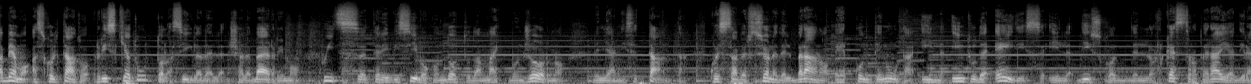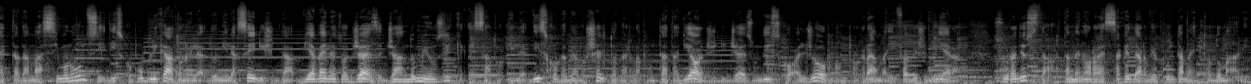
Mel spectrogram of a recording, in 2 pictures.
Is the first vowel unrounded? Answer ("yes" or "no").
yes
